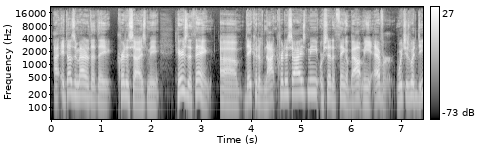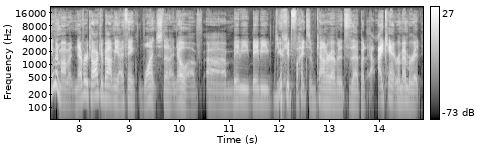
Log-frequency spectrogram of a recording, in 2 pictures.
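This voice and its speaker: A man's voice: medium pitch, fairly quick, hardly any pauses, fairly bright tone, no room sound, clean studio sound. A man livestreaming combative, off-the-cuff reaction commentary, indignant and mocking, swearing heavily and repeating phrases for emphasis.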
